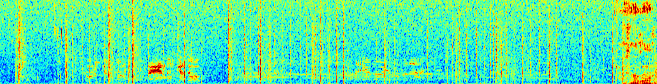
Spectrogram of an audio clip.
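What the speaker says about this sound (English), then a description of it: "Guns are pointing at it and firing." Tank guns and battle fire in the real-time strategy game Gates of Hell, a steady barrage of sharp cracks and thuds throughout, under a voice talking most of the way, with a louder burst at the end.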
